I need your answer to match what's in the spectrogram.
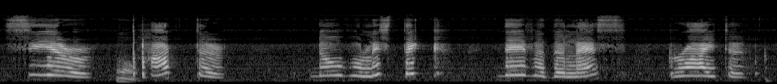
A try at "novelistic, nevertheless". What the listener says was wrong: Okay, so novelistic, nevertheless. So the flap sound you don't like. If you pronounce it as a T, that's fine. That's not American English, but it doesn't matter.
